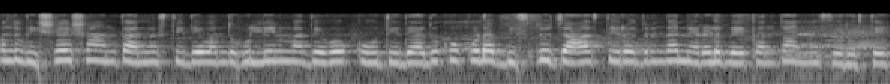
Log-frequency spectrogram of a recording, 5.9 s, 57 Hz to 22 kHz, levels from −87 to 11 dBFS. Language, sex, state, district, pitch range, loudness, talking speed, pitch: Kannada, female, Karnataka, Raichur, 275-295 Hz, -19 LUFS, 180 wpm, 280 Hz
